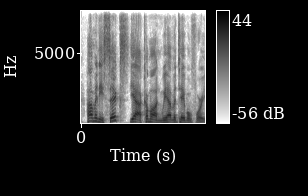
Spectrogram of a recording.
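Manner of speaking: put-on high, eager doorman-style yell. Retelling a restaurant doorman calling out to the group: imitating a doorman yelling. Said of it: "yelling at us from the door".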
